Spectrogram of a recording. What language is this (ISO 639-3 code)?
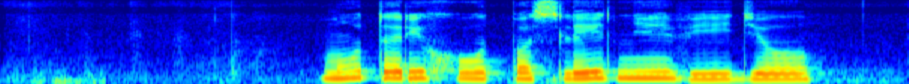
rus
